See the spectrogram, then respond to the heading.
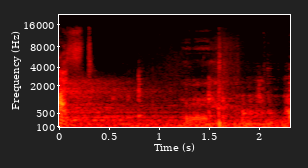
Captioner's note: grunt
